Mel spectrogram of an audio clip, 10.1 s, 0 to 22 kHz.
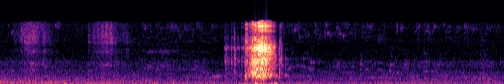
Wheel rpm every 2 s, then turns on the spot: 0, 0, 10, 0, 0.
none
